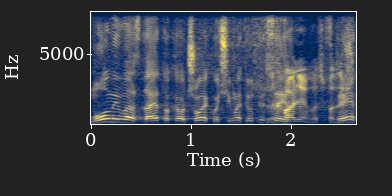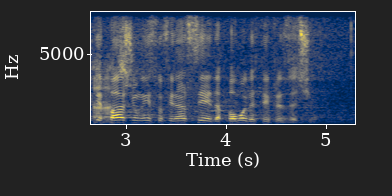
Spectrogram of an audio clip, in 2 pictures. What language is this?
Serbian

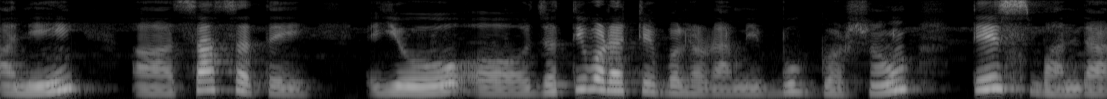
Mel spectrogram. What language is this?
Nepali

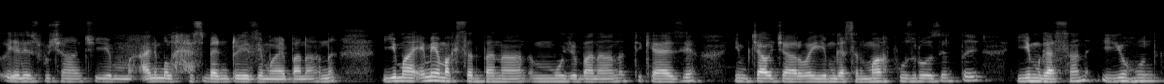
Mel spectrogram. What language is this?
Kashmiri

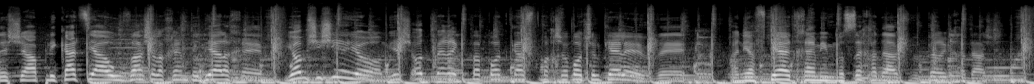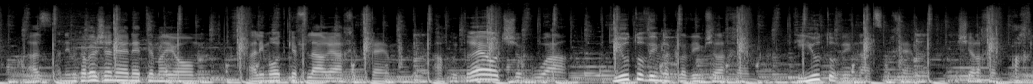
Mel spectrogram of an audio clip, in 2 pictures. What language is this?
Hebrew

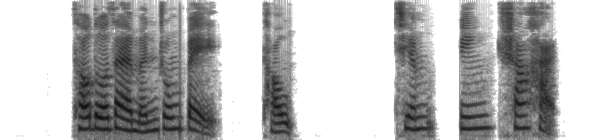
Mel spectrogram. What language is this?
Chinese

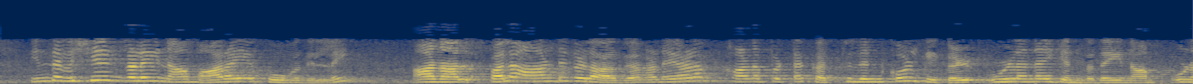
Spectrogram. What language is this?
Tamil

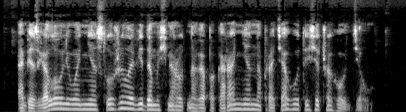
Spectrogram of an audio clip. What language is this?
Belarusian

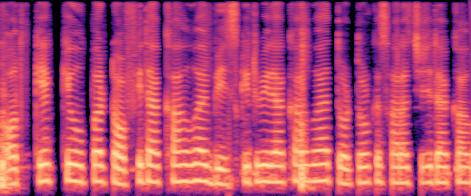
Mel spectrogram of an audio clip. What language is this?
Magahi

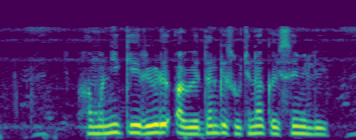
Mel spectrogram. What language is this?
Bhojpuri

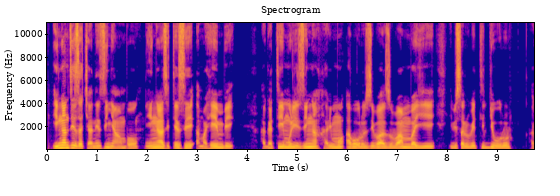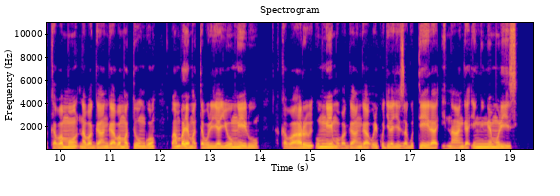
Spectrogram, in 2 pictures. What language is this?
Kinyarwanda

